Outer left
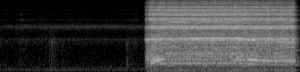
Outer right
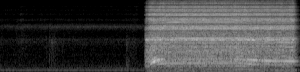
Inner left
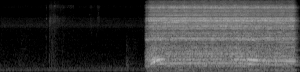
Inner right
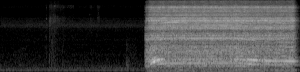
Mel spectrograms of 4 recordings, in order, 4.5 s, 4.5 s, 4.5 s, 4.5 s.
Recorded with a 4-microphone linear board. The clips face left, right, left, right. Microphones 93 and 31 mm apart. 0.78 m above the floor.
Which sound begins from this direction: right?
A drill, at 2.2 s.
